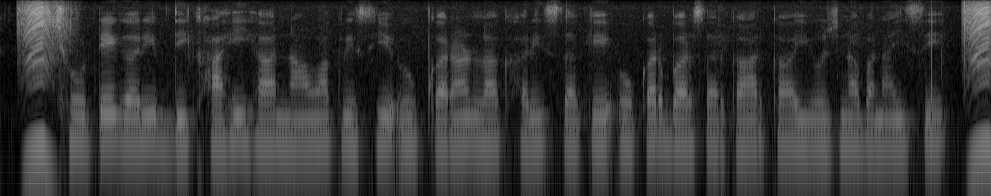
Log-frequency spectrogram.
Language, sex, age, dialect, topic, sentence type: Chhattisgarhi, female, 25-30, Eastern, agriculture, question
